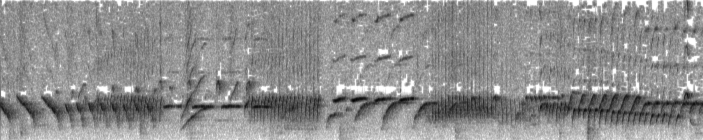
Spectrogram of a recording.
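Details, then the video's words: Canary song meant for training a young male to sing: fast repeated chirps sweeping downward, a long buzzy roll, then quick bright trills running almost without pause. "How to make a CANARY Sing fast | The BEST video for CANARY SINGING"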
